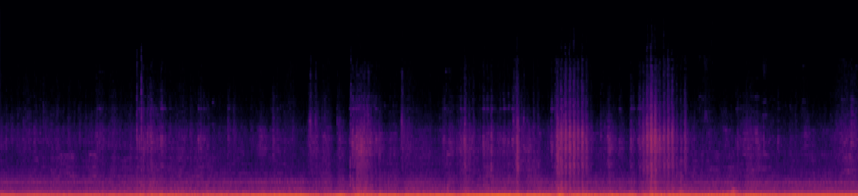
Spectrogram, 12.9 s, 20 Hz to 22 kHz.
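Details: Bus GAL 731 on route 126 to Bromley Town Centre: diesel drone climbs and settles through the gears with a quick light ticking, roughly four per second, repeating under throttle; cause undetermined.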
